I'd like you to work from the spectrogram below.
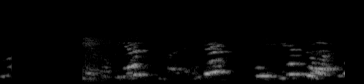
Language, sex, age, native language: Icelandic, male, 12, Icelandic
